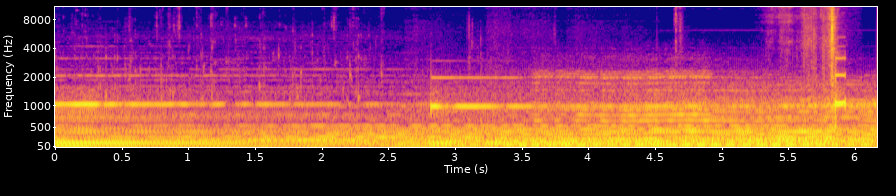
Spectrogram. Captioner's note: liquid bubbling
